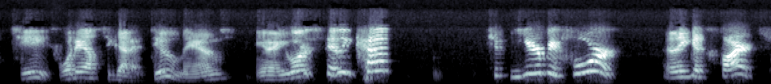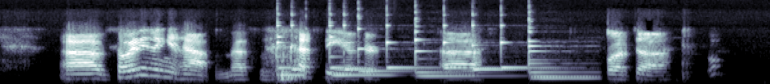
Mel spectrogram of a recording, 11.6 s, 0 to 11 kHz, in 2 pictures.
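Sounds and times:
speech: 0.2s - 3.0s, 3.7s - 9.6s, 10.3s - 10.9s
phone ringtone playing a short electronic melody: 7.9s - 10.4s.

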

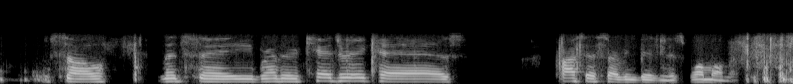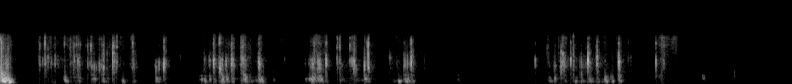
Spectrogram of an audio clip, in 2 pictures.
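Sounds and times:
speech: 0.5s - 4.7s, 5.6s - 8.1s
typing on a computer keyboard: 8.3s - 12.1s, 13.3s - 14.3s.

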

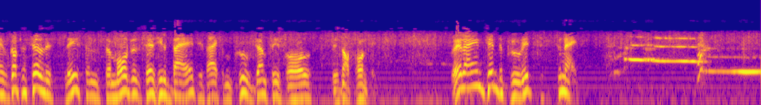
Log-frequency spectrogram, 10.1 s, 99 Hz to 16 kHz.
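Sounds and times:
speech: 0.0s - 5.2s, 6.0s - 7.8s
dogs baying and howling: 8.1s - 10.1s.

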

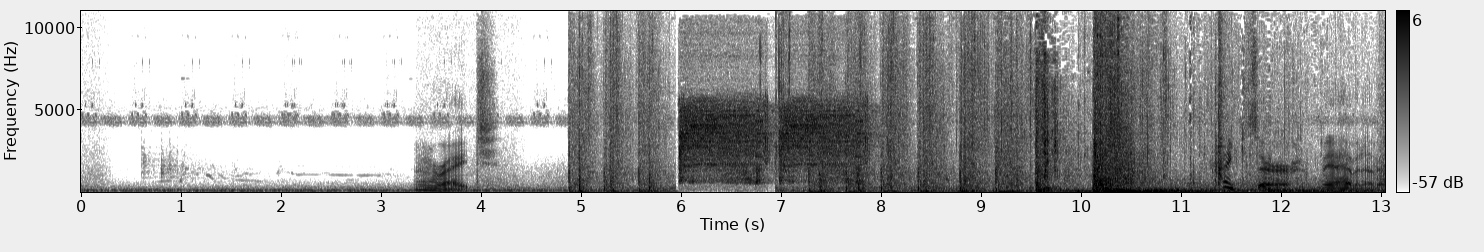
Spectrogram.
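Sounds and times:
speech: 3.4s - 4.2s, 11.4s - 13.0s
video game gunfire from a gunslinger: 4.9s - 10.6s.

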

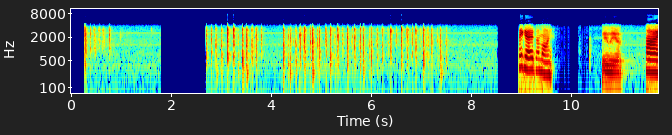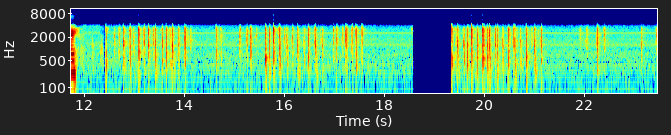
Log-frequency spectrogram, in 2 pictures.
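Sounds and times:
fast typing on a computer keyboard: 0.3s - 0.8s, 2.7s - 7.6s, 12.4s - 17.6s, 19.4s - 21.2s, 21.9s - 22.5s
speech: 9.0s - 9.7s, 10.6s - 12.0s.

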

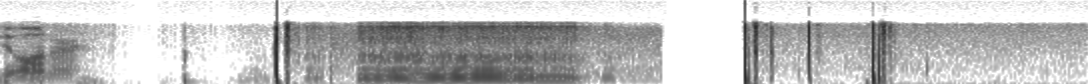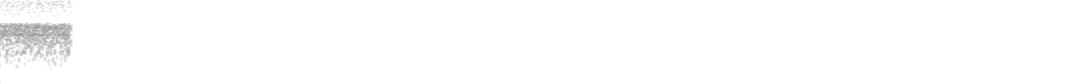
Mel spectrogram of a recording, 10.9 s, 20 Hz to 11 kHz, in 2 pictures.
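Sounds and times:
speech: 0.0s - 0.6s, 1.5s - 2.9s
sharp clicks and pops on a conference call line: 0.9s - 1.8s, 3.7s - 4.8s
person snoring on a conference call: 1.7s - 3.2s.

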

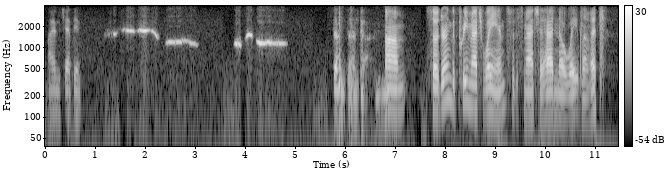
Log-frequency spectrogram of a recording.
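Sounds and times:
speech: 0.1s - 0.9s, 5.8s - 11.2s
person whistling a short melody: 1.2s - 3.1s, 3.8s - 4.9s.

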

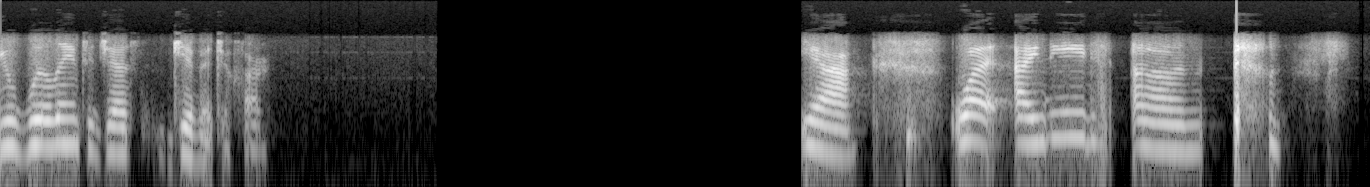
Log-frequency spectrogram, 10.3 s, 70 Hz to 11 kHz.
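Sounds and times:
speech: 0.0s - 2.1s, 6.0s - 9.7s
harsh coughing: 9.3s - 9.7s.

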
